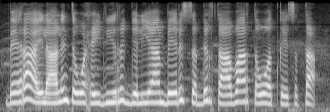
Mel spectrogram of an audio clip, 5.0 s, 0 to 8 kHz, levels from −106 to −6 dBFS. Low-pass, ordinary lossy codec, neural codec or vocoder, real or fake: 7.2 kHz; none; none; real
